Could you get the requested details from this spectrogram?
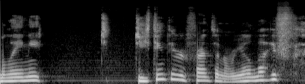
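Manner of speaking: mock weepy, sobbing, high tearful crying voice. Retelling a sitcom scene where the character is crying: imitating Motif crying. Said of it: "and he's crying".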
